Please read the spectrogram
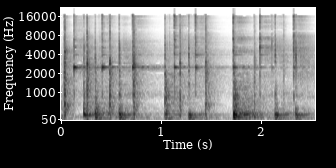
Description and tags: For my first sound I wanted to create a musical one inspired by the spirit of how musical film star to dance and sing.
To create this effect I recorded hand clapping from my classmate Sonia and tapped my pen on my mug.
I put the two sounds on top of each other.
I used the reverberation effect once on the hands and twice for the mug.
I made a distortion on the mug and I phased the hands then I ended up using a fade out for the hands in order to be able to listen to the sound to infinity without shocking the ear.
